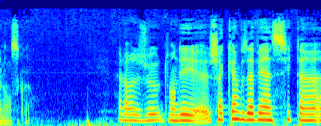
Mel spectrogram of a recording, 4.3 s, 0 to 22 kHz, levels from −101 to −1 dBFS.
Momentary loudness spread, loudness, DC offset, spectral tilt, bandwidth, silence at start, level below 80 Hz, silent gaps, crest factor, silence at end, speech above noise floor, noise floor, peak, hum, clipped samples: 25 LU; -24 LUFS; under 0.1%; -4.5 dB/octave; 15.5 kHz; 0 s; -52 dBFS; none; 18 dB; 0 s; 34 dB; -58 dBFS; -8 dBFS; none; under 0.1%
